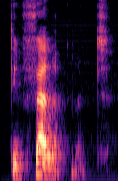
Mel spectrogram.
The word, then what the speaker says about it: development: Is it the second one, development? The third one, development? Or the last syllable, development? In this case, it's the second syllable, development.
